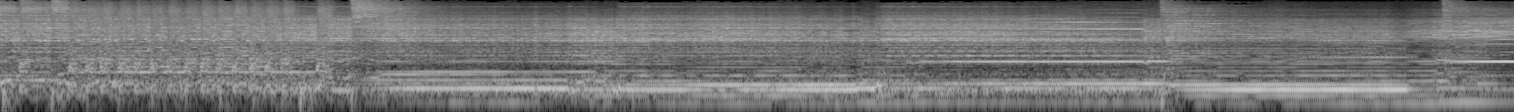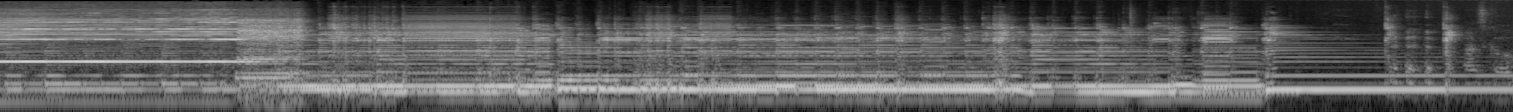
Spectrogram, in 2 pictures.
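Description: A rock band of two guitars and drums playing the end of a song. About eighteen seconds in the drums drop away and the guitars ring on through held chords, with a last chord struck near the end.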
